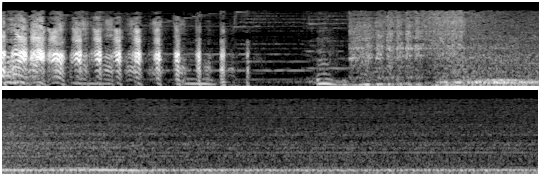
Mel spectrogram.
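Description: Short bursts of laughter give way to a car engine starting and revving, then a steady engine rumble carries on as men drive off in a stolen car at night in the Belgrad forests.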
